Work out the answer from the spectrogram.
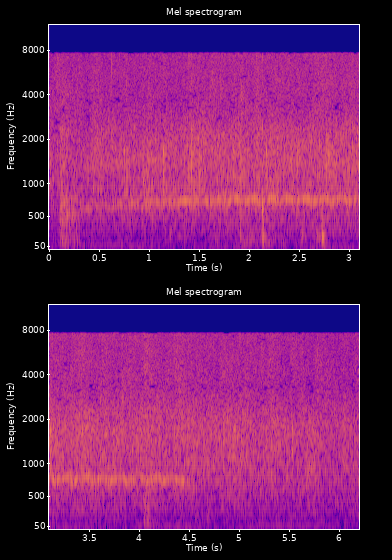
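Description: Steady audience applause at a sermon, an even wash of clapping that holds at the same level from start to finish.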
